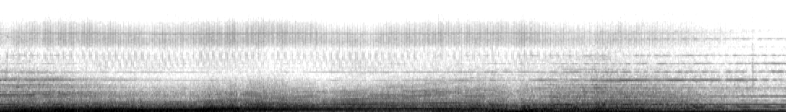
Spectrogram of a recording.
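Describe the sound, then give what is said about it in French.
A car engine drones loudly and steadily throughout, its pitch sliding down partway through as a woman drives off in her car, with no voices present. “Elle dit au revoir au domestique, entre dans sa voiture et file.”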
